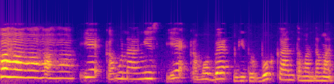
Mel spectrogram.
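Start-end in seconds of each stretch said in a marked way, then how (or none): 0.0-2.9 loud, shrill, jeering, taunting laughter. Showing children how not to act, laughing at a sad friend: mock laughing at a crying child. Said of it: "bukan malah menertawakan ya".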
